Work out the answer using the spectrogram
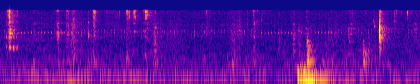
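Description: Close-up chewing of a mouthful of nachos made with Doritos chips, a run of small crunching clicks and crackles. A dull thump about three seconds in is the loudest sound.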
